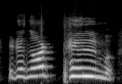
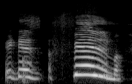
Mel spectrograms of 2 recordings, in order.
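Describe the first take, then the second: First: Film as "philm" with an aspirated P; slow line, film begun with plosive P; wrong puffed P. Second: Film with a teeth-on-lip F; film begun "fff", no lip pop; true F sound. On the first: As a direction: pop the lips to begin film. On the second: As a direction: slowly, start film with friction. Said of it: "ऊपर के दांत". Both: Shown as a demonstration.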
